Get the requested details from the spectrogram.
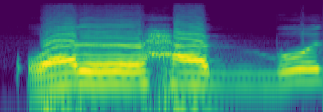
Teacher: alif lam qamariah yaitu alif lam yang ditulis dan dibaca yaitu kita baca Wal dengan jelas karena ha termasuk huruf qamariah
